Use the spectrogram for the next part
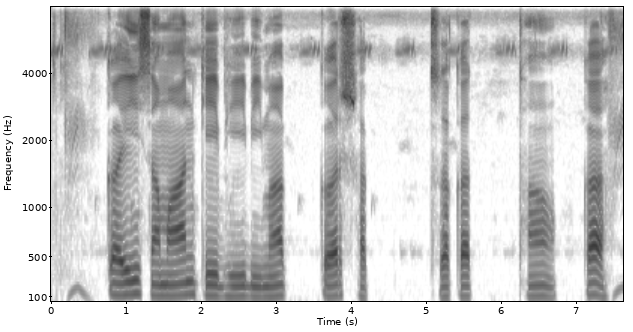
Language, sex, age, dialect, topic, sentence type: Chhattisgarhi, male, 18-24, Northern/Bhandar, banking, question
